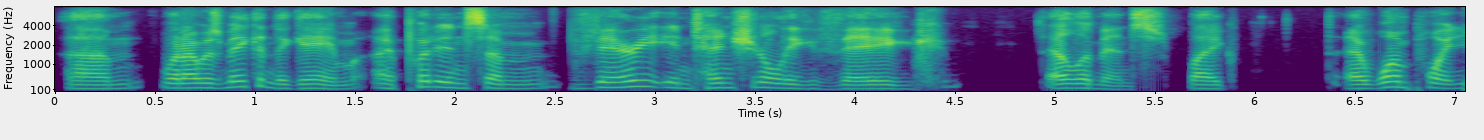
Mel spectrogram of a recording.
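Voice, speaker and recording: Here a slightly high-pitched man, recorded dry, chats as a guest on a podcast interview. The tabletop game designer describes his own work in a relaxed, self-deprecating way.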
